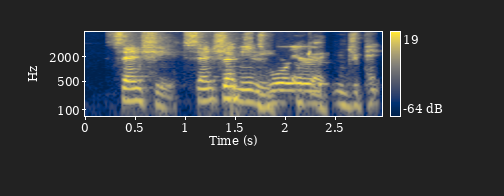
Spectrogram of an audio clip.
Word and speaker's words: Senshi: How is that pronounced? Phoenix what? Senshi.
